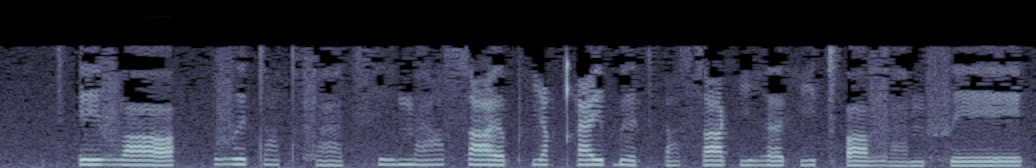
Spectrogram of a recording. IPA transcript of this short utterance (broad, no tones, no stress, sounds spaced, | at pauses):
t͡sʼ e v ɒ | v ɘ t a̤ tˤ f a̤ t͡sʰ e̤ m a̤ sˤ ɜ pʰ i qʰ e ɓ ɘ t͡sʼ e̤ sˤ ɘ k i ɦ ɜ x i t͡sʼ ɒ v a̤ m f e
